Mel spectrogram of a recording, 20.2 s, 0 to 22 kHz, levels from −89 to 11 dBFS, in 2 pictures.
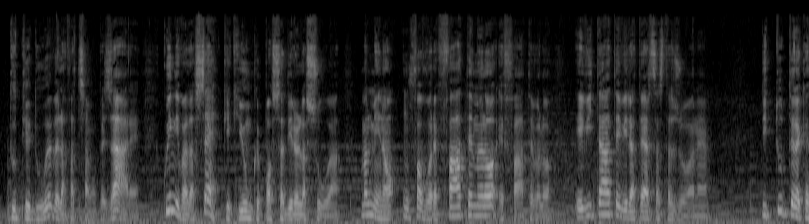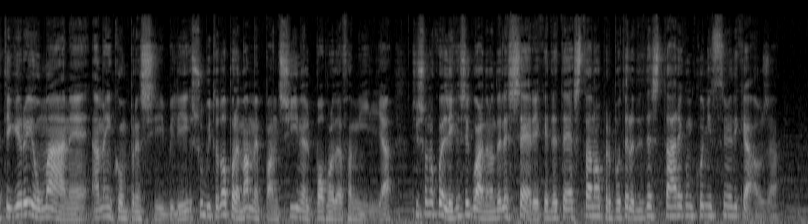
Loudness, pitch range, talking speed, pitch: -34 LUFS, 100-165 Hz, 185 wpm, 130 Hz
